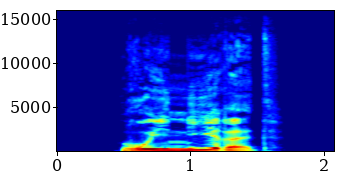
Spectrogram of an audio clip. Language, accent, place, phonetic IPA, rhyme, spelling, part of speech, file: German, Germany, Berlin, [ʁuiˈniːʁət], -iːʁət, ruinieret, verb, De-ruinieret.ogg
- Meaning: second-person plural subjunctive I of ruinieren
